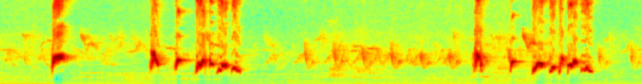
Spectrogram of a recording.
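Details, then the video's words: Caged red-whiskered bulbul from Thailand singing in the southern master style, played to excite caged birds and teach young ones: two bursts of loud, liquid whistled notes, rising and falling, with faint twittering and a low hum behind. "เสียงนกกรงหัวจุก สำหรับต่อ หรือ เปิดให้นกคึก"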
